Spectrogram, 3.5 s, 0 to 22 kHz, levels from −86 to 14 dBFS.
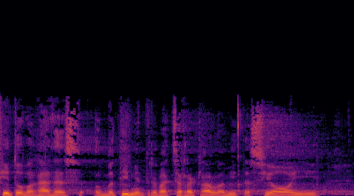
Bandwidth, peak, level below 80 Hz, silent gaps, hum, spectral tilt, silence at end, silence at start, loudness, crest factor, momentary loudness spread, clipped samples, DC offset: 11.5 kHz; -10 dBFS; -58 dBFS; none; none; -5 dB/octave; 0 s; 0 s; -26 LUFS; 16 dB; 7 LU; under 0.1%; under 0.1%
